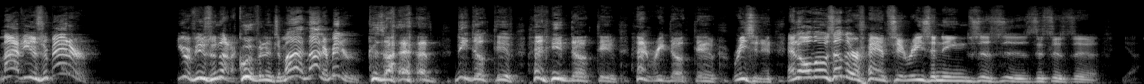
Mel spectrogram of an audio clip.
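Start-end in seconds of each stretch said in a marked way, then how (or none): 0.0-9.7 fast, gabbled parody of a smug debater; laughing, sing-song mock superiority; mock boasting. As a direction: brag in a mocking rush. Mimicking opponent boasting of reasoning.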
